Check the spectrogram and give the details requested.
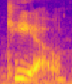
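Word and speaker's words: Keough: Keo. Clark? Huh? Keo.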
